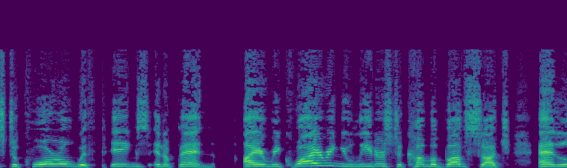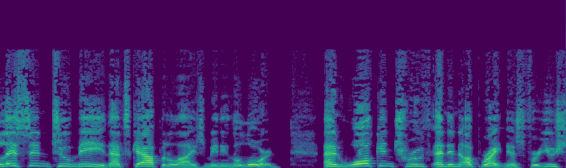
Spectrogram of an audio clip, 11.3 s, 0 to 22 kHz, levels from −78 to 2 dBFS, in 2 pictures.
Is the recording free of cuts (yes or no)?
no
